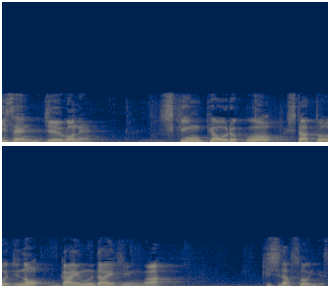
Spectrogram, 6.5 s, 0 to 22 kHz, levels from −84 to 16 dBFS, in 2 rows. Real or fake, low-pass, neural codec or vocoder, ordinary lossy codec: real; none; none; none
